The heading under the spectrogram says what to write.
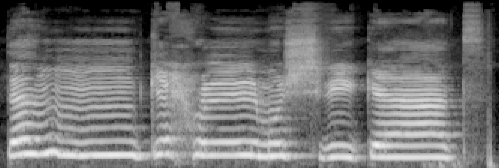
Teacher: തൻകിഹുൽ മുശ്രികാത്ത്. ഇവിടെ ഹ സൗണ്ടിനെ വ്യക്തമാക്കി കൊടുക്കുക. തൊണ്ടയുടെ മധ്യഭാഗത്തു നിന്ന് കൊണ്ടുവരിക.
